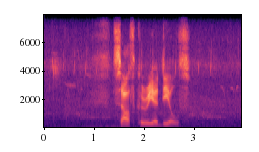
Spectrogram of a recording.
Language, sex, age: English, male, 22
